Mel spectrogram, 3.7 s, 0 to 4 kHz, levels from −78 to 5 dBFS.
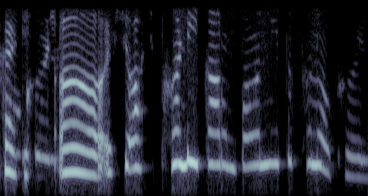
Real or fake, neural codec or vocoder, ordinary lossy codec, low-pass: real; none; none; 3.6 kHz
